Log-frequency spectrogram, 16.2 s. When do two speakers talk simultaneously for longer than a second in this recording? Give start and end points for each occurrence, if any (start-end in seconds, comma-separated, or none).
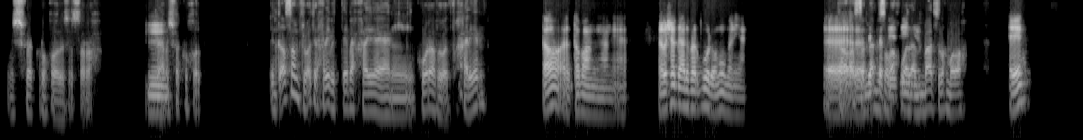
12.6-13.9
